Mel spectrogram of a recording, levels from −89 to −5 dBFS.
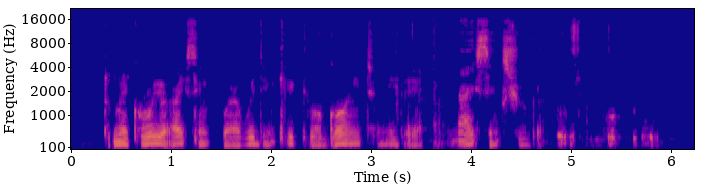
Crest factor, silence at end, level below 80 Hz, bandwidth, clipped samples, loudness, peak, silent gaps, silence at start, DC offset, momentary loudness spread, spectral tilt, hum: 20 dB; 0.35 s; -80 dBFS; 16 kHz; under 0.1%; -44 LUFS; -24 dBFS; none; 0.35 s; under 0.1%; 17 LU; -4 dB/octave; none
